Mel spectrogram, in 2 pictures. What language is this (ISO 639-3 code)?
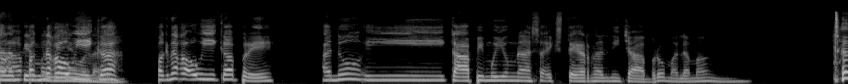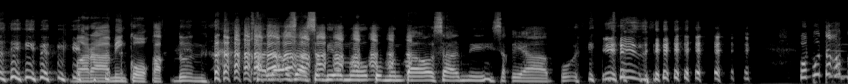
fil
